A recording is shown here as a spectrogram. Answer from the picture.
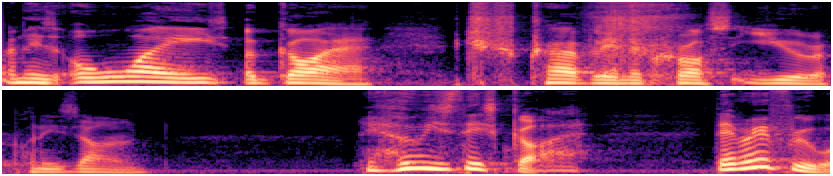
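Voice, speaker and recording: On a very clean recording with a silent background, a man with fairly high pitch makes very wide pitch swings and takes long, frequent pauses. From England. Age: 20s. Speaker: podcast co-host. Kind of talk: casual chat. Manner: stammering repetitions.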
